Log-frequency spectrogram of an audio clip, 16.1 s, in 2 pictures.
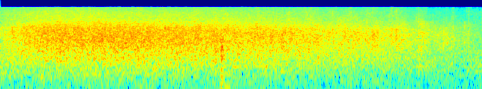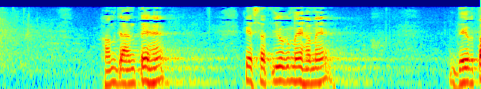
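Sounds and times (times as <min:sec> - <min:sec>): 
loud clapping applause: 0:00.0 - 0:08.8
speech: 0:09.8 - 0:11.0, 0:12.1 - 0:13.7, 0:15.6 - 0:16.0.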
